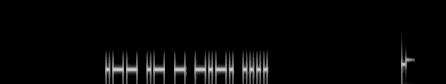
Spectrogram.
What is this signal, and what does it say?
Morse code, heard as a keyed tone, about 34 wpm, 700 Hz. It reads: WATCH
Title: Top 500 Words 35wpm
